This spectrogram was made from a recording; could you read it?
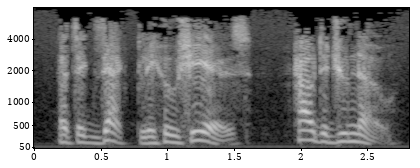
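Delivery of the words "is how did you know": ordinary delivery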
